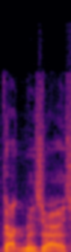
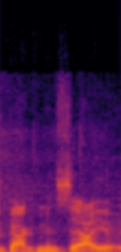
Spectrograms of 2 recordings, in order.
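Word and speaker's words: Gogmazios: had, you know, like, Gogmazias is the only Elder Dragon we've had so far. Or Gogmaziah, you know, I pronounce it that way.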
